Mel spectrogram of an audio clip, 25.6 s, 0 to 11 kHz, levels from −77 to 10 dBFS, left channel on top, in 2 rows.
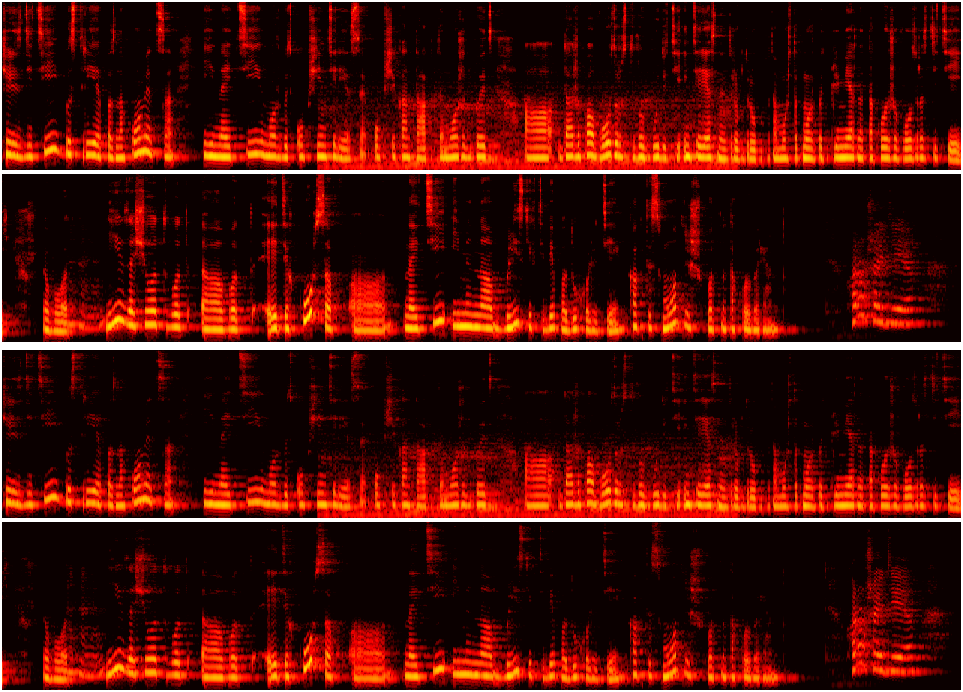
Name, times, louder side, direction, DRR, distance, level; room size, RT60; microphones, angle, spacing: voice 1, 0.0-2.3 2.7-13.7 14.2-16.0 16.3-23.2, left 3 dB, 40° left, 16 dB, 0.4 m, -25 dB
sound 1, 4.2-9.8, left 1 dB, 25° left, 1.2 m, -42 dB
voice 2, 13.6-14.2 23.8-25.5, right 1 dB, 85° right, 4 dB, 1.8 m, -36 dB
16.0 x 5.5 x 8.0 m, 0.82 s
head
